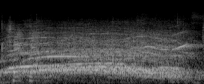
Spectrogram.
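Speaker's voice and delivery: mock squeal. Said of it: "boast about movie".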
